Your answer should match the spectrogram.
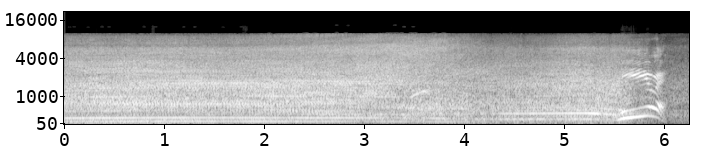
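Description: Cars and vans driving past on a road: a steady engine hum under a broad rush of tyre and road noise, with a brief rising pitched sound just before the end.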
